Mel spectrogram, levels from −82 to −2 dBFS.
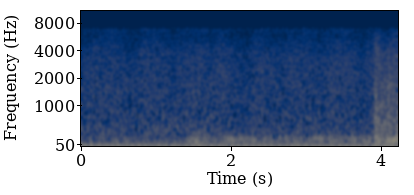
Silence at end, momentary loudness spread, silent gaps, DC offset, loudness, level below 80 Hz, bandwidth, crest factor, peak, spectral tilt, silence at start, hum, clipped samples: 0 s; 7 LU; none; 0.5%; -49 LUFS; -56 dBFS; 7.2 kHz; 18 dB; -28 dBFS; -4.5 dB/octave; 0 s; none; under 0.1%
